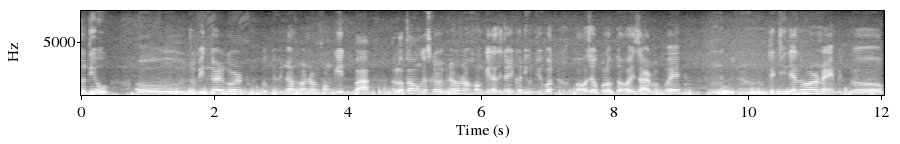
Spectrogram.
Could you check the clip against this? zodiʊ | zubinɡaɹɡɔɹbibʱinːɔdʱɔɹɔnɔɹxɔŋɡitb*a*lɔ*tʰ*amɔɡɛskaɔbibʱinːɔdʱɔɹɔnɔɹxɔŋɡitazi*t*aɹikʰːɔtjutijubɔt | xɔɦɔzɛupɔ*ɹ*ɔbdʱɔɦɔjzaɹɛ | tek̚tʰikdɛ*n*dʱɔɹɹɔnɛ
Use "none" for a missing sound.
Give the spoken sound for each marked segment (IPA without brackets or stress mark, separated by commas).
a, t, t, l, n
